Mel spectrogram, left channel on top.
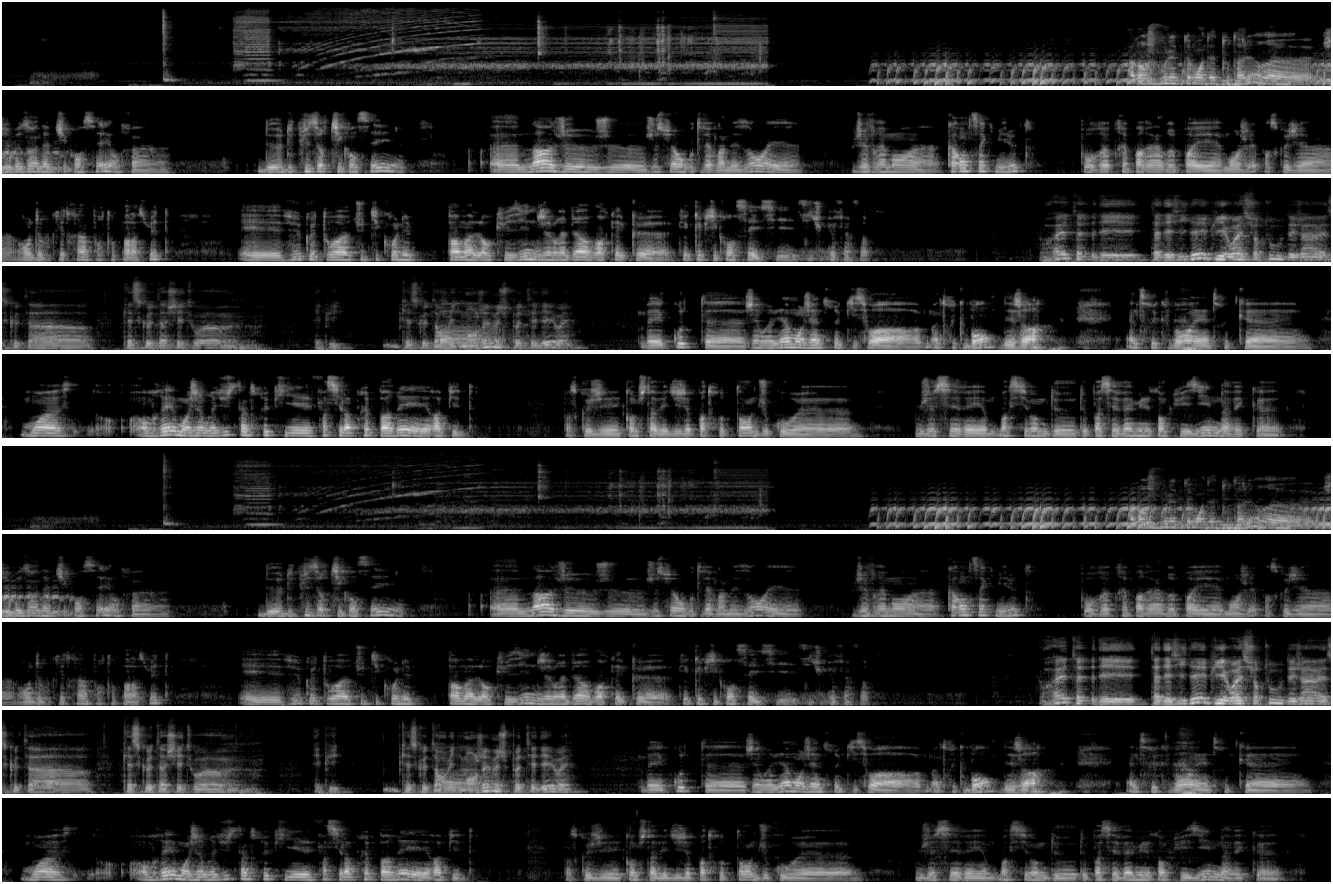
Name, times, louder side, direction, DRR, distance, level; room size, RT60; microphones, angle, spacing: sound 1, 1.6-7.7, left 9 dB, 90° left, 0.5 m, -38 dB
sound 2, 8.7-14.0, right 2 dB, 20° right, 0.5 m, -30 dB
voice 1, 11.3-15.0 15.9-17.3 18.2-21.3 21.8-23.6 24.1-28.2 28.9-30.7 31.0-35.3 44.2-44.9 46.2-53.0 53.4-57.8 58.8-61.8 62.3-66.0, left 3 dB, 35° left, 0.4 m, -24 dB
voice 2, 37.0-40.8 41.1-42.4 43.0-43.2 43.7-45.6 51.6-51.7, right 2 dB, 90° right, 1.0 m, -25 dB
10.5 x 4.4 x 2.3 m
head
